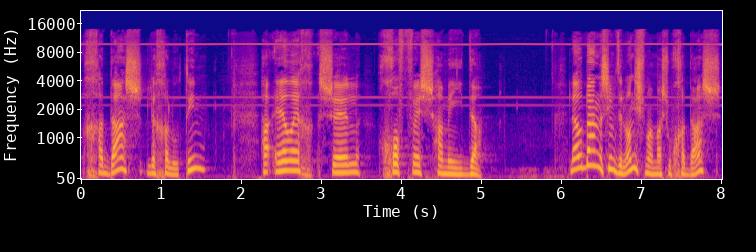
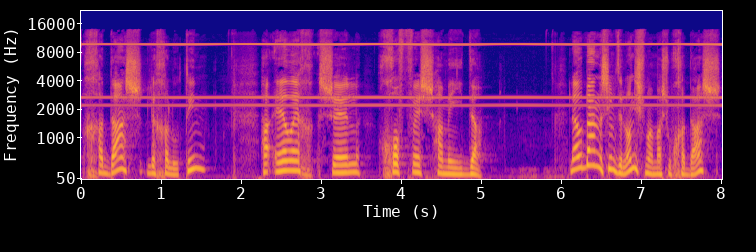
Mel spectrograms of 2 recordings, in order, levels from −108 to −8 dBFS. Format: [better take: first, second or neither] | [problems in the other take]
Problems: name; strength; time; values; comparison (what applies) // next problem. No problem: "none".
first | high-pitched whine; loud; throughout; 9.5 kHz, 5 dB below the speech; faint in the first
